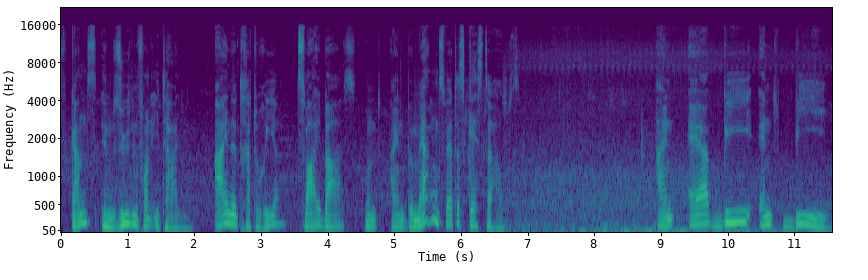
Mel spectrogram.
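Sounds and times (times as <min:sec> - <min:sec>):
speech: 0:00.2 - 0:07.0, 0:08.9 - 0:11.5
bees buzzing at a guest house in Grottole in southern Italy: 0:06.7 - 0:11.5.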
